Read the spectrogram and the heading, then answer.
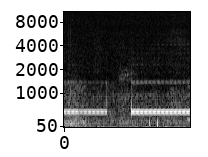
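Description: A phone rings out over a speaker: a steady electronic tone, a brief pause, then the tone resumes, repeating the ringback pattern of an outgoing call waiting to connect.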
